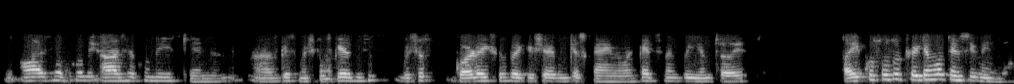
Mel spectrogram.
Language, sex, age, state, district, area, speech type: Kashmiri, female, 30-45, Jammu and Kashmir, Kulgam, rural, conversation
